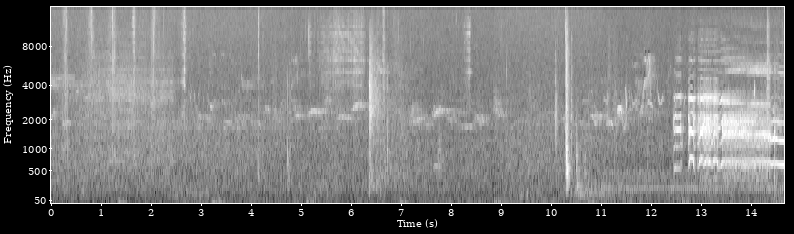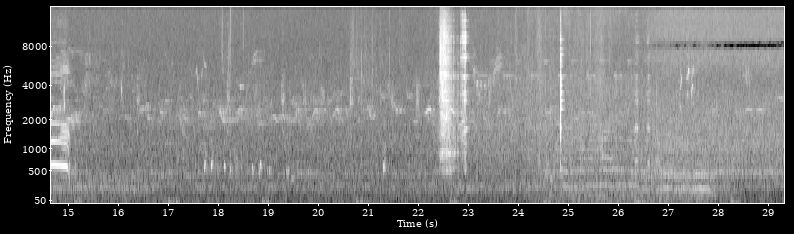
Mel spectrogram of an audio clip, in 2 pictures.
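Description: A rooster crows once, about halfway through: a single call of about two and a half seconds that ends in a falling note. A few short, sharp calls and clicks come before and after it over a faint outdoor background.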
